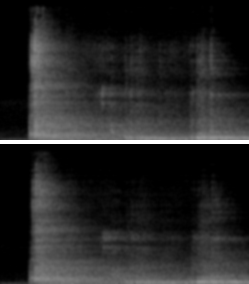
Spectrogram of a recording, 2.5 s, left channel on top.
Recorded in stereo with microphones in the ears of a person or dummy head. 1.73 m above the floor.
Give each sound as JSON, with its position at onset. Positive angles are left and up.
{"t": 0.3, "sound": "chewing", "side_deg": 75, "distance_m": 2.0}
